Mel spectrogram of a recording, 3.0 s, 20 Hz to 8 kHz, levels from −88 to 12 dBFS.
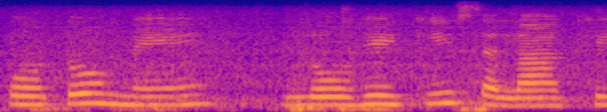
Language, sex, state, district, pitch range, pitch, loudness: Hindi, female, Maharashtra, Gondia, 220-245 Hz, 230 Hz, -15 LUFS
